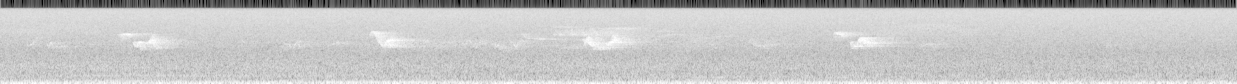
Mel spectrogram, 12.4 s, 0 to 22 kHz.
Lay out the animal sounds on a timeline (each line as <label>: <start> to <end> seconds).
Red-eyed Vireo (Vireo olivaceus): 0.0 to 9.0 seconds
Scarlet Tanager (Piranga olivacea): 2.6 to 6.0 seconds
Black-throated Blue Warbler (Setophaga caerulescens): 5.1 to 6.5 seconds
